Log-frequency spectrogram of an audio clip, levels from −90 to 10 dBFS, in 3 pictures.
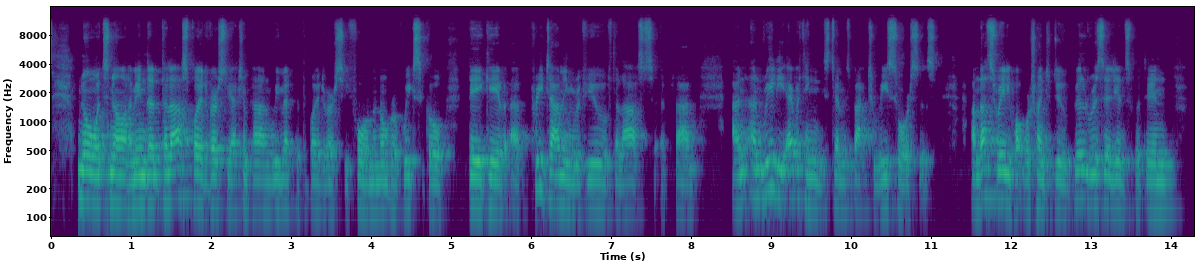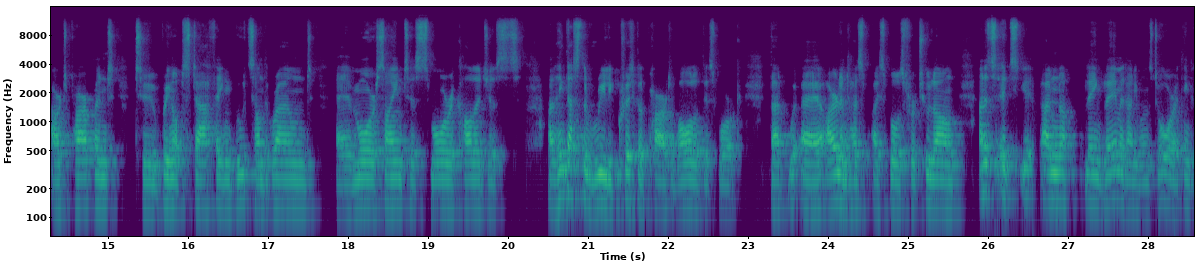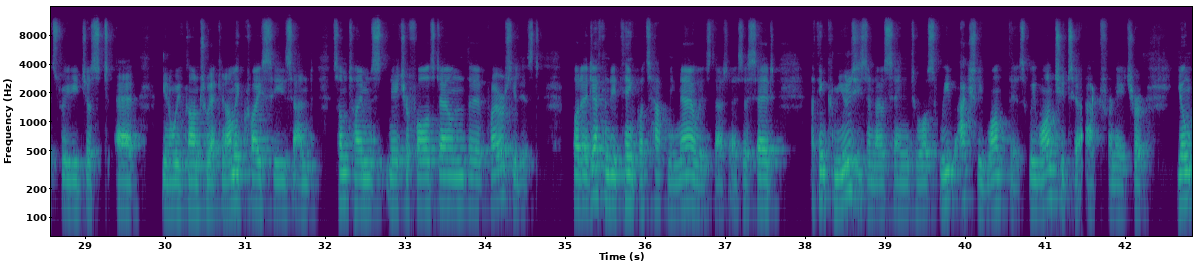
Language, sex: English, male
